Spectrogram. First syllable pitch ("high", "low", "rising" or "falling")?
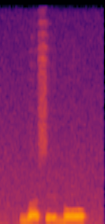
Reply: low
